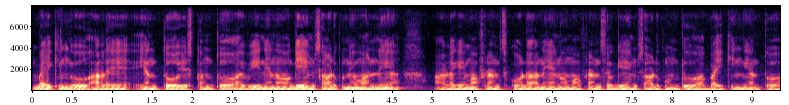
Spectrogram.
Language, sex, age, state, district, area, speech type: Telugu, male, 18-30, Andhra Pradesh, West Godavari, rural, spontaneous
